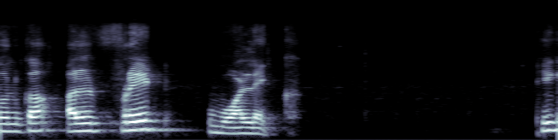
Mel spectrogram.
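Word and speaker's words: Wallace: नाम है उनका, अल्फ्रेड वॉलेक। ठीक है, चार्ल्स डार्विन एंड अल्फ्रेड जो है वॉलेक, कुछ लोग वॉलेस भी पढ़ते हैं, आपको जो अच्छा लगता है पढ़ो, मैं तो वॉलेक ही इसको प्रोनाउंस करता हूँ।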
